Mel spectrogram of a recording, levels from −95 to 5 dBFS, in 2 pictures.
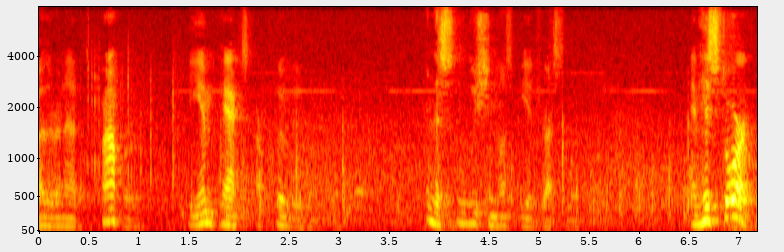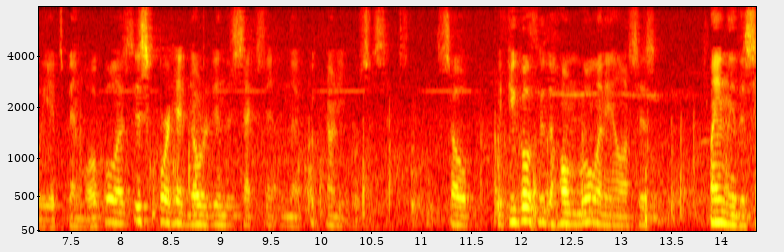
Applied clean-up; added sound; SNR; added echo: none; Fireworks; 13 dB; none.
